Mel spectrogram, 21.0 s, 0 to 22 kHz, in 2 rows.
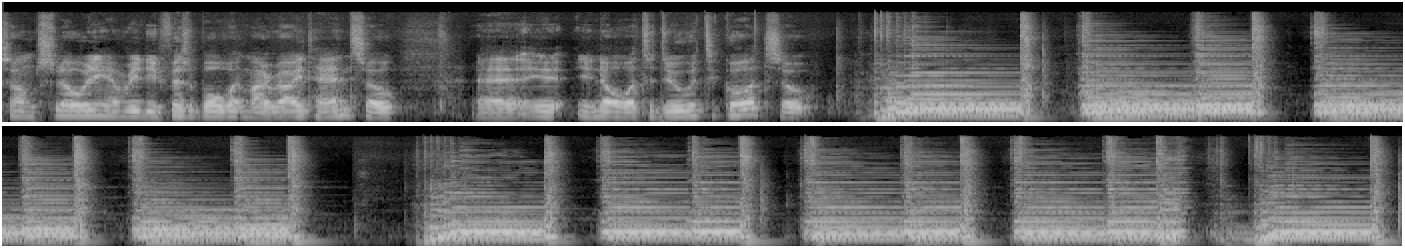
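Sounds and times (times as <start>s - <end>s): acoustic guitar strummed slowly: 6.4s - 21.0s.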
